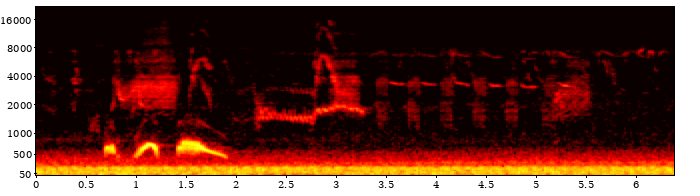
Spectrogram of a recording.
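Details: A dove gives one low cooing phrase of two quick hoots and a longer falling croon. Other birds then take over with high whistles, a buzzy rising note and a run of faint repeated pips over a low background rumble.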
